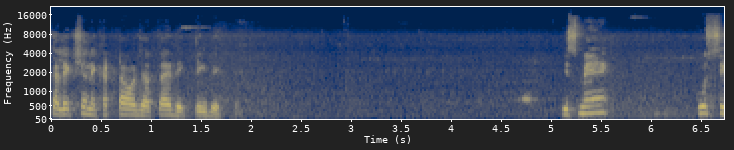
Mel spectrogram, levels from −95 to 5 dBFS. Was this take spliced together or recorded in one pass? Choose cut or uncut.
uncut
